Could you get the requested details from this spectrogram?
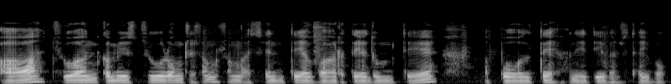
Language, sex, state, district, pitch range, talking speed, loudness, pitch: Mizo, male, Mizoram, Aizawl, 90-100 Hz, 240 wpm, -22 LUFS, 95 Hz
